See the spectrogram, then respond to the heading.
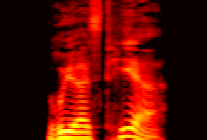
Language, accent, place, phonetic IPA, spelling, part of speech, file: German, Germany, Berlin, [ˌʁyːɐ̯st ˈheːɐ̯], rührst her, verb, De-rührst her.ogg
- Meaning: second-person singular present of herrühren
